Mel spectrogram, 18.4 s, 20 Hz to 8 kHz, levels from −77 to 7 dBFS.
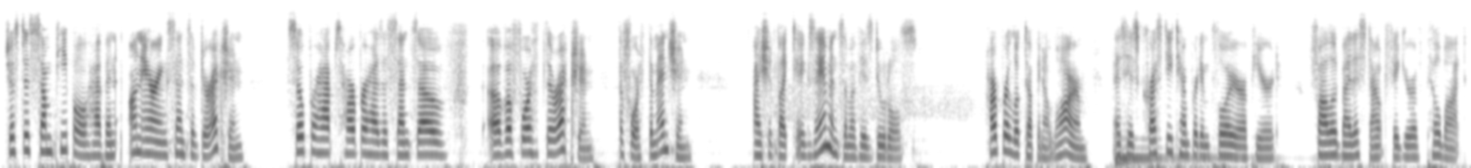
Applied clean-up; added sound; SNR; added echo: neural mask model DeepFilterNet 3.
